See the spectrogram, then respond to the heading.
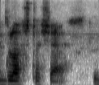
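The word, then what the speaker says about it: Gloucestershire: Gordon university है, इसके बाद ऑक्सटॉल, इसको क्या प्रोनाउंस करेंगे, यूनिवर्सिटी ऑफ ग्लूस सर ये ग्लूस्टरशायर share university of ग्लॉस्टरशायर।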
